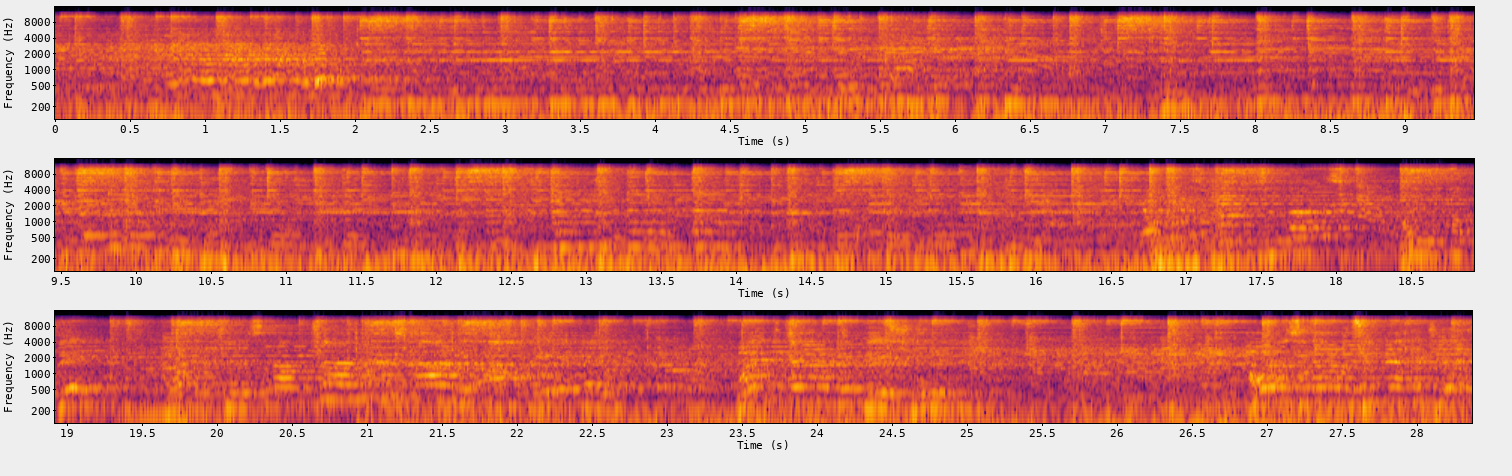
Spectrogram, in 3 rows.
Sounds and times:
Rock and roll: 0:00.0 - 0:28.3.

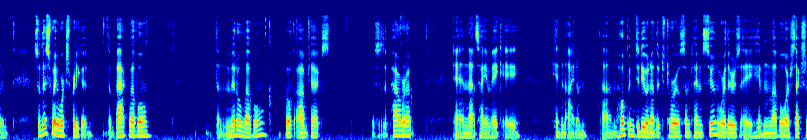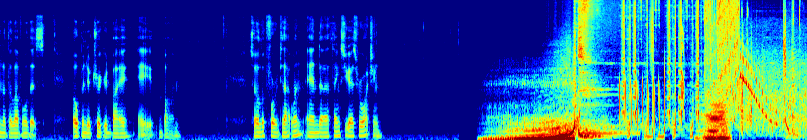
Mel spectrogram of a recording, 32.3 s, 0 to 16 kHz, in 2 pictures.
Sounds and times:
Speech: 0:00.0 - 0:03.0, 0:04.3 - 0:06.7, 0:07.4 - 0:08.3, 0:09.0 - 0:10.4, 0:11.0 - 0:19.8, 0:21.2 - 0:23.8.

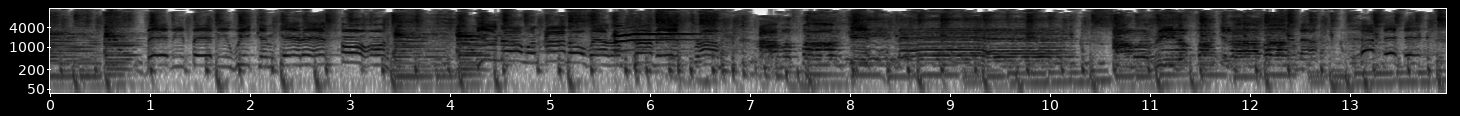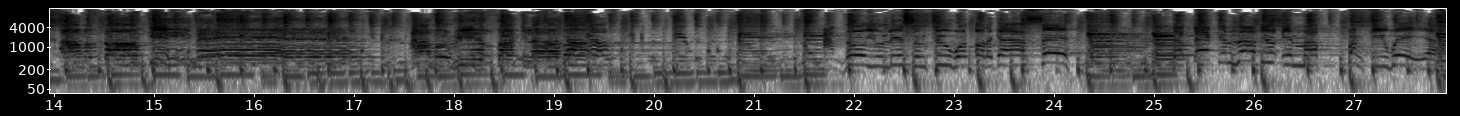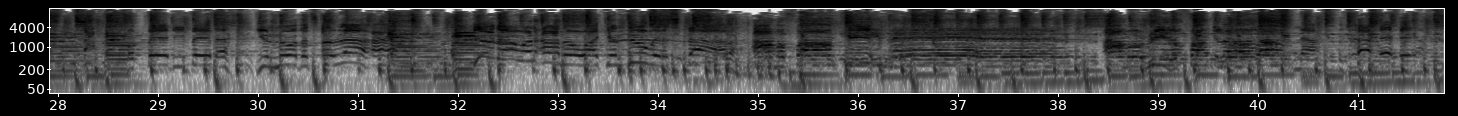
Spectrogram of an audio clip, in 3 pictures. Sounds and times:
Music: 0:00.0 - 0:41.8.

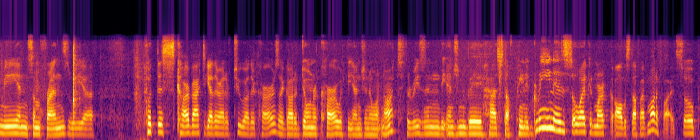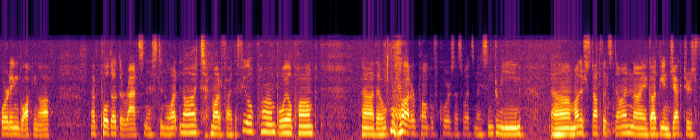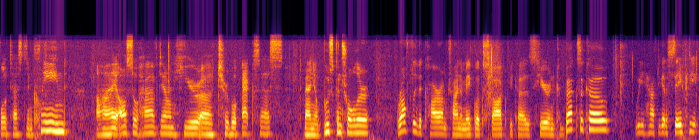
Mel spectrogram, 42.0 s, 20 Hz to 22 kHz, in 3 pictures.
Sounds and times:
Speech: 0:00.0 - 0:02.0, 0:02.7 - 0:15.1, 0:15.8 - 0:20.4, 0:21.2 - 0:41.9.

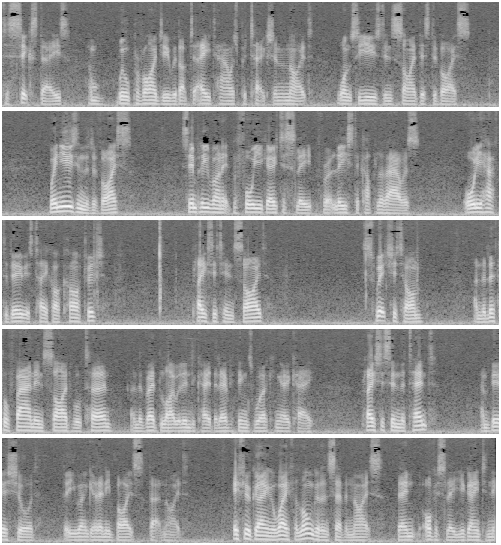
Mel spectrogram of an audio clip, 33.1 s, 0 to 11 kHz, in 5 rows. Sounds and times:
Speech: 0:00.0 - 0:06.3, 0:07.3 - 0:08.4, 0:09.0 - 0:12.2, 0:12.8 - 0:14.7, 0:15.8 - 0:16.9, 0:18.1 - 0:18.9, 0:19.6 - 0:24.1, 0:24.7 - 0:29.0, 0:29.6 - 0:33.0.

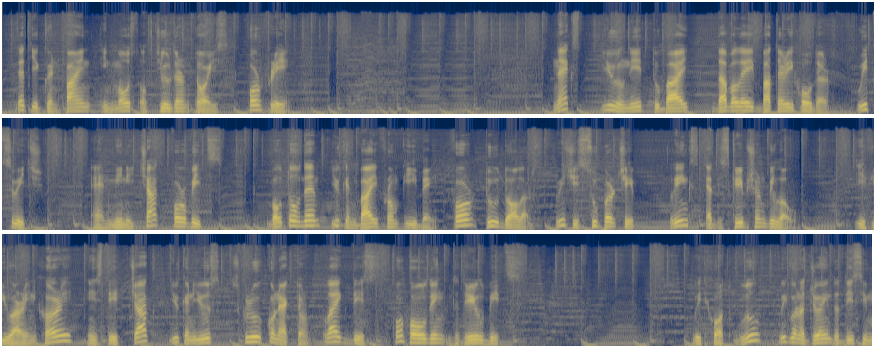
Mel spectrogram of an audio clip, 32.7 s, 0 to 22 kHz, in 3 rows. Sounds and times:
Music: 0:00.0 - 0:32.6
Speech: 0:00.2 - 0:03.6, 0:06.9 - 0:11.4, 0:12.0 - 0:20.8, 0:21.6 - 0:28.2, 0:30.4 - 0:32.6.

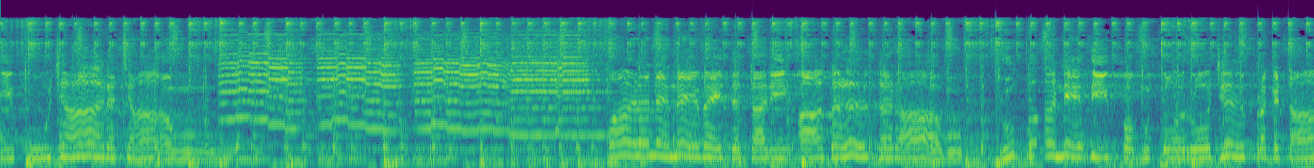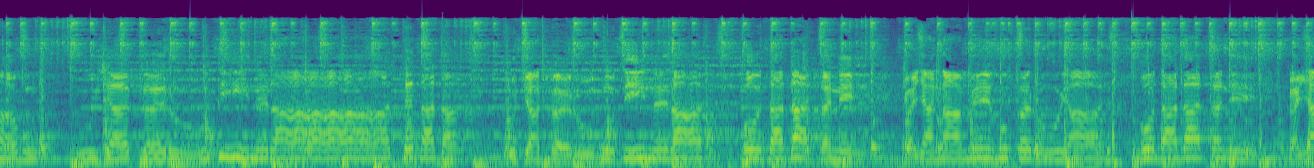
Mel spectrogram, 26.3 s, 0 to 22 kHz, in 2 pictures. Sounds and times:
Music of Bollywood: 0:00.0 - 0:26.2.

